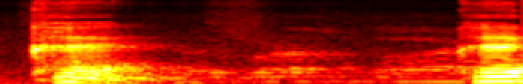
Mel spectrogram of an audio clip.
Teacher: ख बोलते हैं तो ज्यादा फोर्स लगता है तो ख महाप्राण हो गया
